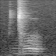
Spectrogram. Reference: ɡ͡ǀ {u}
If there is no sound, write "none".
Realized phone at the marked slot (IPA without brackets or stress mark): u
